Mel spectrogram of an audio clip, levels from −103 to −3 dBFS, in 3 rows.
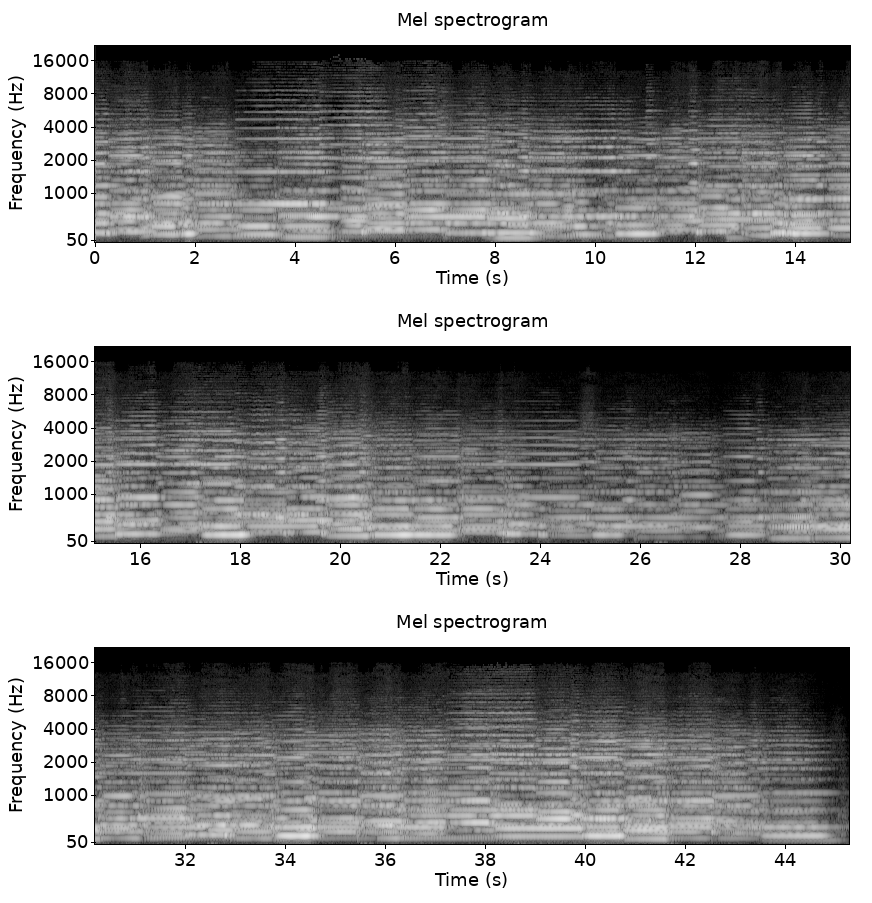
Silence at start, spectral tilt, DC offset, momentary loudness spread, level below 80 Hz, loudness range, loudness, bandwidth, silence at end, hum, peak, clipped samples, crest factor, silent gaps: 0 s; -7 dB/octave; under 0.1%; 12 LU; -70 dBFS; 10 LU; -25 LUFS; 9 kHz; 0.25 s; none; -8 dBFS; under 0.1%; 16 dB; none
